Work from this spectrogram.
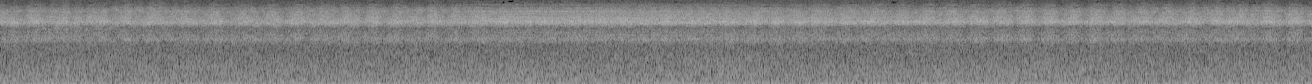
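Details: Cicadas in full song on Evia, Greece, in hot summer: an intense high rasping buzz with a fast pulsing texture, roughly three throbs a second, continuous and steady, no other sounds.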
